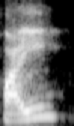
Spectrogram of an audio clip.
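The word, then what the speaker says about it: phi: equal to फ तो यह वाला जो सिंबल है जो बच्चे नहीं जानते बता दूं फाई प्रोनाउंस करते हैं ये एक नल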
